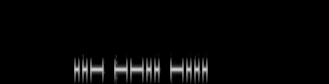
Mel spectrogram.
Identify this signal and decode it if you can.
Morse code, heard as a keyed tone, about 31 wpm, 700 Hz. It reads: UZB
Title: USA Call Sign Postfixes - 3 Letters 30wpm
